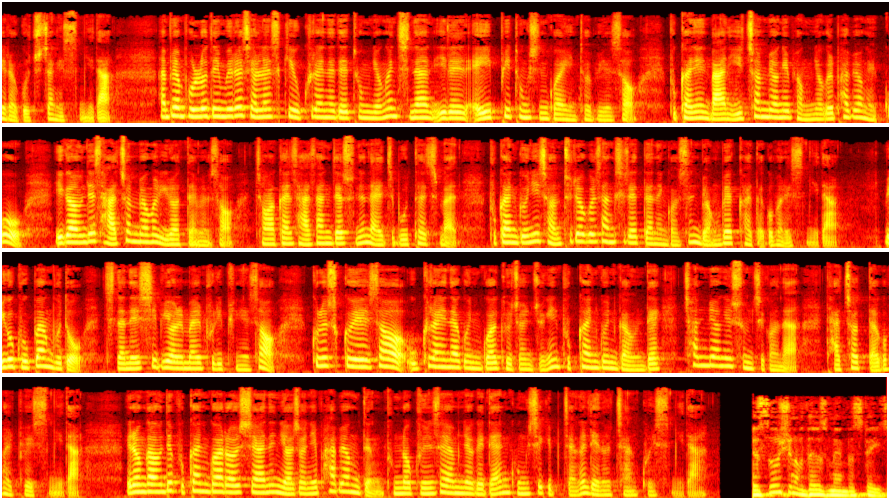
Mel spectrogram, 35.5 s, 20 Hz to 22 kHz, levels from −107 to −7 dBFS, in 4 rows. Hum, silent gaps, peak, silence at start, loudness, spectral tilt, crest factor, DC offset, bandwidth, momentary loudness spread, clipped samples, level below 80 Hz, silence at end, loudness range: none; 33.80-34.11 s; -6 dBFS; 0 s; -25 LUFS; -4.5 dB/octave; 20 dB; under 0.1%; 15.5 kHz; 9 LU; under 0.1%; -56 dBFS; 0 s; 4 LU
